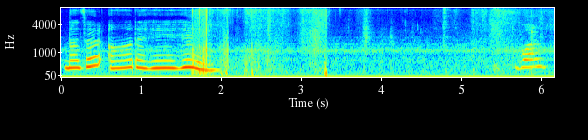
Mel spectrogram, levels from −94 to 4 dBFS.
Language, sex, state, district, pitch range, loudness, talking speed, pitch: Hindi, female, Rajasthan, Jaipur, 280-310 Hz, -23 LUFS, 40 wpm, 295 Hz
